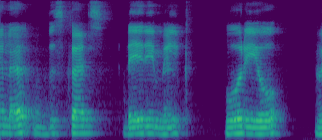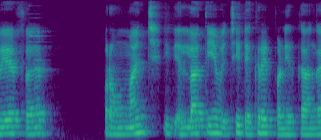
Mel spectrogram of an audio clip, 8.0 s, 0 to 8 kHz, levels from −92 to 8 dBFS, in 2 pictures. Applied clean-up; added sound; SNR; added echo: neural mask model DeepFilterNet 3.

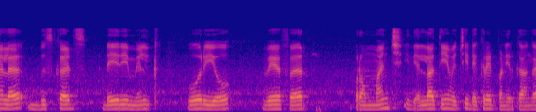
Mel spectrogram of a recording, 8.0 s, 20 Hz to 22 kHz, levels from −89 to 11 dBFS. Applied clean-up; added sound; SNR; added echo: none; none; none; none.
